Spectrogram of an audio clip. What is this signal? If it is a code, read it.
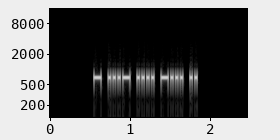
Morse code, heard as a keyed tone, about 40 wpm, 700 Hz. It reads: TVHBI
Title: Five Challenging Letter-Number Combinations 40wpm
